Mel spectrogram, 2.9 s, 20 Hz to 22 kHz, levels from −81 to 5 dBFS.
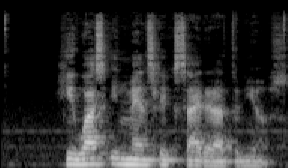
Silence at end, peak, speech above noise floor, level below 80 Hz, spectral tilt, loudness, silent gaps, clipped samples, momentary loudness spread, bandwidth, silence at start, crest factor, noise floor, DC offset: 0 s; -2 dBFS; 39 dB; -50 dBFS; -5.5 dB/octave; -18 LUFS; none; under 0.1%; 13 LU; 16 kHz; 0.65 s; 18 dB; -56 dBFS; under 0.1%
